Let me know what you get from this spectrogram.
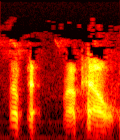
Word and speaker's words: Appel: I think there is Mark Appel or Appel. How do you say that? – Appel. Yeah, Mark Appel.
